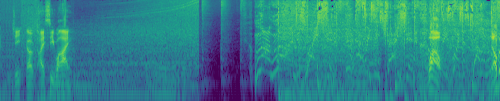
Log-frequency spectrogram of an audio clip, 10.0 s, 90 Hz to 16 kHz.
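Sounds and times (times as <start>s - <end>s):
low electronic drone: 1.3s - 4.0s.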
